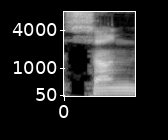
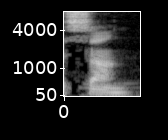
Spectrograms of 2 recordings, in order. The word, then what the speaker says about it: Sung: Alright, so now on to the Sung Dynasty. I know it's spelled like song, but it's the Sung.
